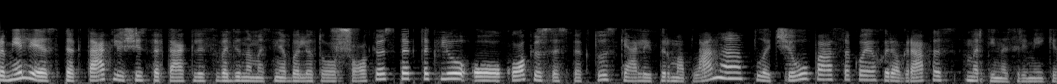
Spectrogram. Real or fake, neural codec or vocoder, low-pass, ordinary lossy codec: real; none; 5.4 kHz; AAC, 24 kbps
